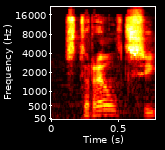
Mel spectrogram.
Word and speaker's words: Streltsy: Streltsy, yeah, that's how you pronounce it.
